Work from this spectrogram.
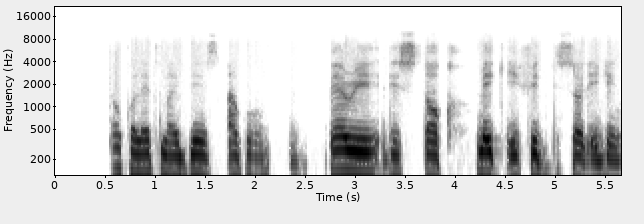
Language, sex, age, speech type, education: Nigerian Pidgin, male, 15-29, spontaneous, tertiary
